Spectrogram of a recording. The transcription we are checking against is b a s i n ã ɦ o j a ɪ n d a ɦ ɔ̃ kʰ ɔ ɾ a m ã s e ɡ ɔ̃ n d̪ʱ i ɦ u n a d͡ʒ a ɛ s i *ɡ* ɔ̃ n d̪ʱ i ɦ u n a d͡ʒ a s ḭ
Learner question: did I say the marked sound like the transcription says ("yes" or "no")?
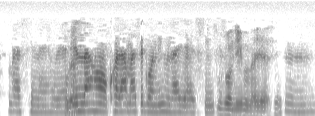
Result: yes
